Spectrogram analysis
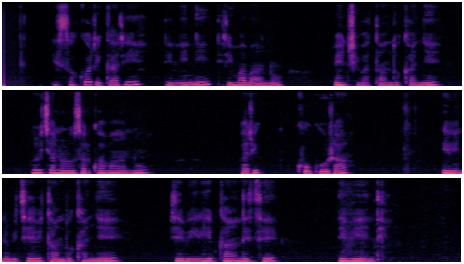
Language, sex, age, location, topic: Kinyarwanda, female, 18-24, Huye, finance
